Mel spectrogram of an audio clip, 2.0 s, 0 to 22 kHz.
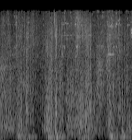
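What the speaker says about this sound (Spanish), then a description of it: "Vamos otra vez, caballito." Horse hooves in Battlefield 1 clatter in a quick, soft galloping rhythm at low volume, a few muffled beats over a muddy background.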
